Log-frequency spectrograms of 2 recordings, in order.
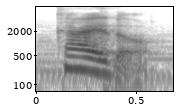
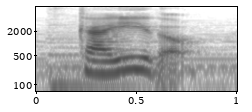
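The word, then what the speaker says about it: caído: the accent this would be pronounced Kao we want it to sound like kaido that's why there's an accent so the two vow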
